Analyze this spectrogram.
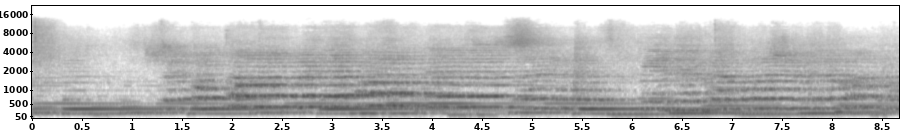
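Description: Church choir singing a hymn, several voices holding long notes together and moving from note to note, with short breaths between phrases.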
